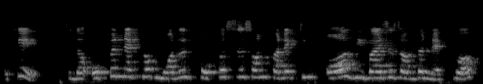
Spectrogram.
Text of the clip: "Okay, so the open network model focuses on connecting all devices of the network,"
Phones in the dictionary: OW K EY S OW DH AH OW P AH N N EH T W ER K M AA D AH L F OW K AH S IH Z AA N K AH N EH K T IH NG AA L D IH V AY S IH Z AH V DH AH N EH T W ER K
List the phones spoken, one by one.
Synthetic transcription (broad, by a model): OW K EY S OW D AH OW P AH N N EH T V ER K M AA D AH L F OW K AH S IH Z AA N K AH N EH K T IH NG AA L D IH V AY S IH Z AH V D AH N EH T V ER K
